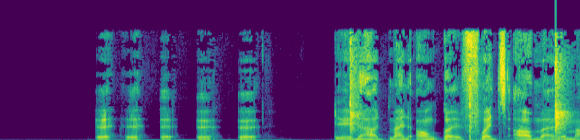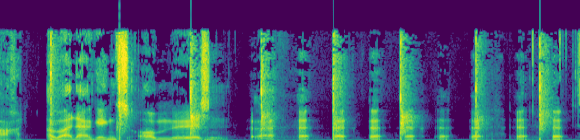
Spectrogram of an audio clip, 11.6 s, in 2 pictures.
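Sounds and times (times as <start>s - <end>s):
speech: 1.0s - 1.8s, 3.7s - 10.3s
hand clapping: 5.5s - 6.4s, 7.7s - 11.5s.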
